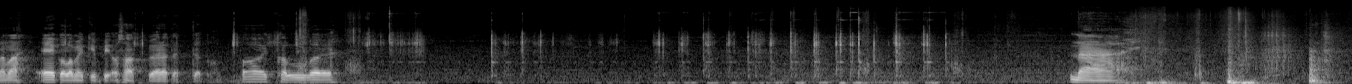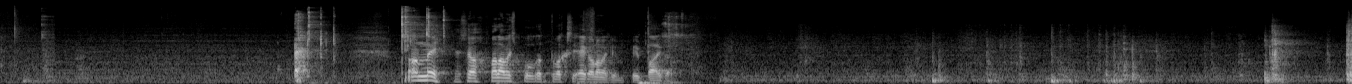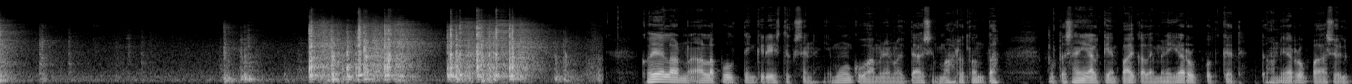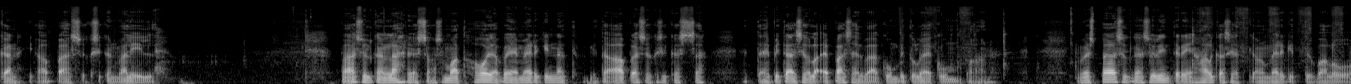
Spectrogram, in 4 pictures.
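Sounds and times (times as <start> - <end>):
metal nut clicking on thread: 4.9 - 9.6.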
